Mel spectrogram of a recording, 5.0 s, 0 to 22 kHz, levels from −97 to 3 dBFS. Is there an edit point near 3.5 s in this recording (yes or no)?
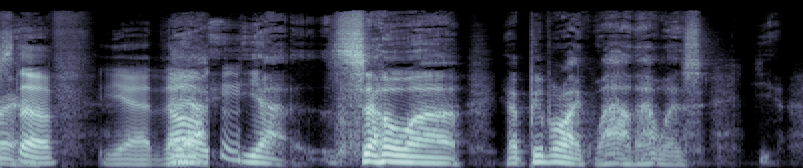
no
